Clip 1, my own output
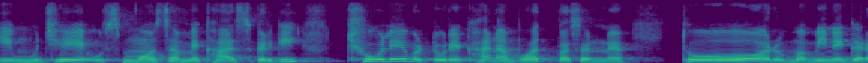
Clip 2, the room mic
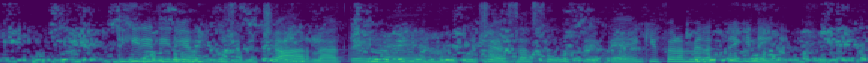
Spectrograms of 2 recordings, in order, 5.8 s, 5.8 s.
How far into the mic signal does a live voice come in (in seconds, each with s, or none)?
0.8 s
